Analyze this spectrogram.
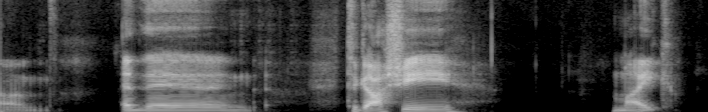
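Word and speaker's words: Miike: Um and then Tagashi Mike I think is how you say it's Mike but with two eyes.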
